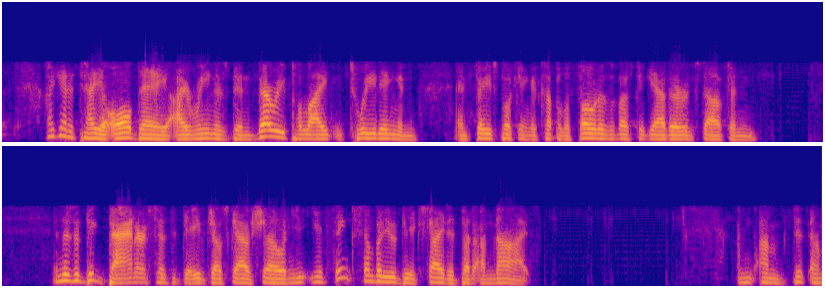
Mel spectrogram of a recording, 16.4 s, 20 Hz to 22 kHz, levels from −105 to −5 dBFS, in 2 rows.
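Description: Throughout, the speech carries tandem speech coding: two low-rate speech codecs in a row, the second reworking the first's errors, with nothing above 3.8 kHz. It sounds rougher, duller and more warbly than any single codec would, which fits GSM full rate feeding G.729A.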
